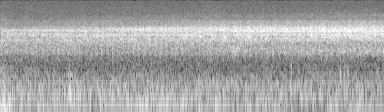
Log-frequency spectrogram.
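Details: Cicadas buzzing in a steady, unbroken high-pitched drone that holds its pitch and swells slightly in loudness toward the end, with no other clear sounds.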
